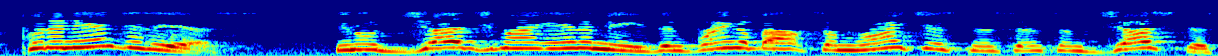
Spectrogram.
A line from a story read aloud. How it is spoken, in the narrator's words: time after time he cried out to God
